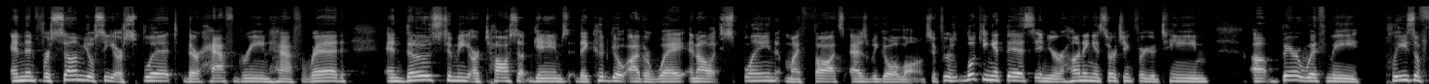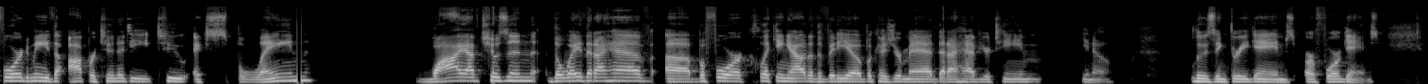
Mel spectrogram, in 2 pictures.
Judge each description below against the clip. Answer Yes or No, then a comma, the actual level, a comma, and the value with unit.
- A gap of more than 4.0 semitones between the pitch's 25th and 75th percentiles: Yes, average, 4.4 semitones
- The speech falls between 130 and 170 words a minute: No, average, 190 wpm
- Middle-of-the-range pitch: Yes, medium, 145 Hz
